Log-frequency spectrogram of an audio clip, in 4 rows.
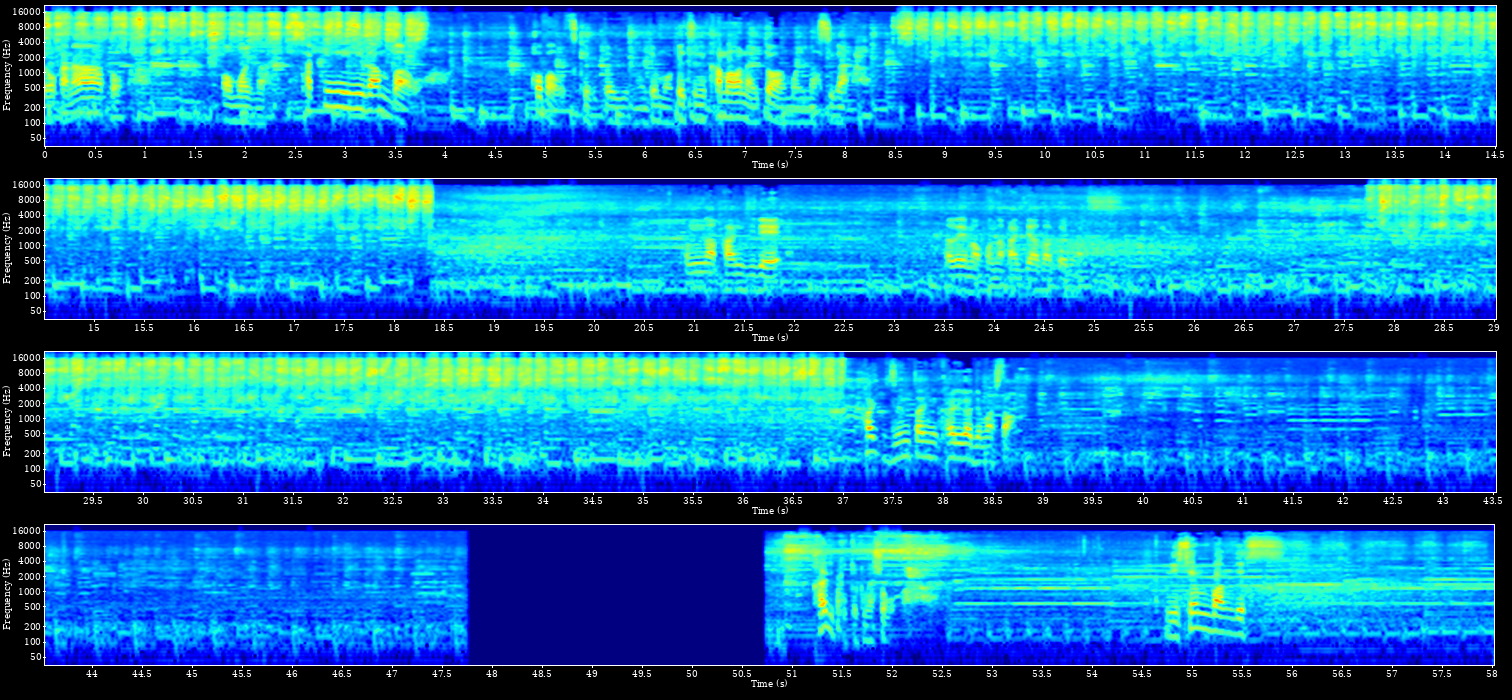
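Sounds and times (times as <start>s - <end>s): knife scraping on whetstone: 0.0s - 3.8s, 8.5s - 18.4s, 27.8s - 37.0s.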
